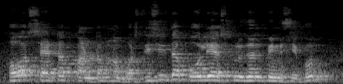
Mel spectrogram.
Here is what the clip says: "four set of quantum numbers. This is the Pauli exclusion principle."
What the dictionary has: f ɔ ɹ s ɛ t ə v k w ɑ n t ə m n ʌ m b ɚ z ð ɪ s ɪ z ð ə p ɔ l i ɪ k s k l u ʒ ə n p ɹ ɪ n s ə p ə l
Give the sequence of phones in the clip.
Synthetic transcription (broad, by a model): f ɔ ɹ s ɛ t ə p k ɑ n t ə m n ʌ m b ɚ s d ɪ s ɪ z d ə p ɔ l i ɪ k s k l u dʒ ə n p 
